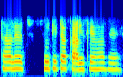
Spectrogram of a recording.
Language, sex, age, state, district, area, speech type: Bengali, female, 45-60, West Bengal, Darjeeling, urban, conversation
